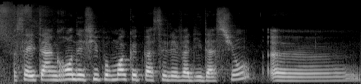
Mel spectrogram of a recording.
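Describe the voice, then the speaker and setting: A woman speaks at a medium pitch and a moderate pace. She has an unremarkable speaking voice. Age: 20s. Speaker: accounting assistant, former factory worker. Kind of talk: interview answer.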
